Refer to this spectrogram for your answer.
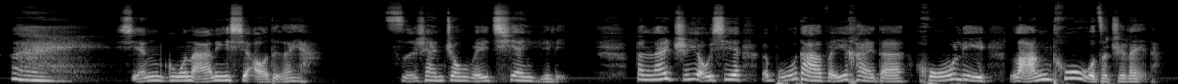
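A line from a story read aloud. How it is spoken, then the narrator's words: Sighing old woman. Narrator (Chinese): 土地奶奶叹了一口气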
